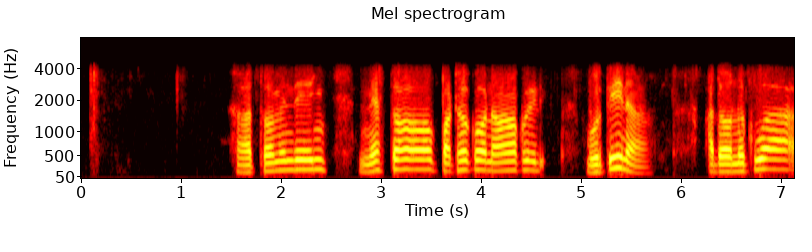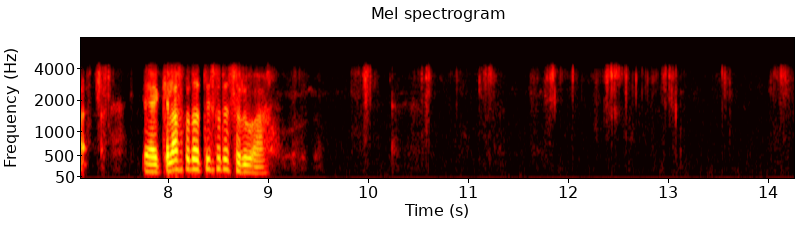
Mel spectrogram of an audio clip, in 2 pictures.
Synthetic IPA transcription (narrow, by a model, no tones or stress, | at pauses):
hat̪ɔmɛnd̪iɲ | nɛst̪ɔɦɔpaʈʰɔkɔnawawakɔit̚ | buɾt̪ina | ad̪ɔnukuwa | kɛlaskɔd̪ɔt̪iskɔt̪ɛsuɾuʔa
